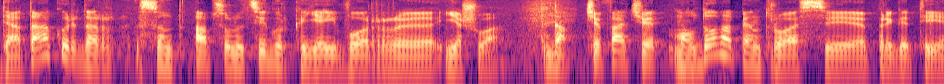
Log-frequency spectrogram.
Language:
Romanian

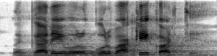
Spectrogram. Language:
Maithili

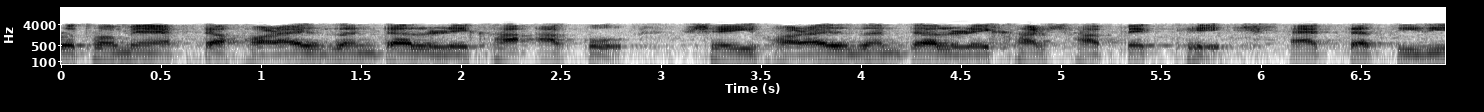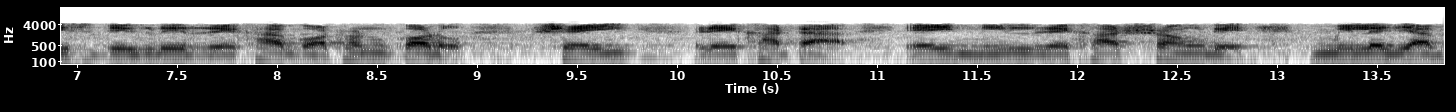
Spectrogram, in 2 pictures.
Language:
Bangla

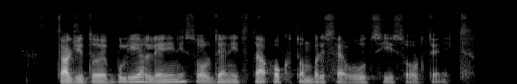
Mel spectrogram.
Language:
Georgian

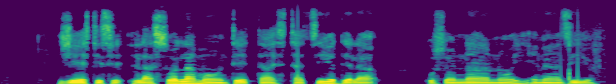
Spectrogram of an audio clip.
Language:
Esperanto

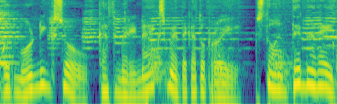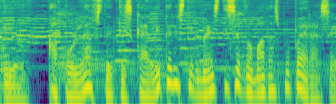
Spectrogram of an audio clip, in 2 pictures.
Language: Greek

